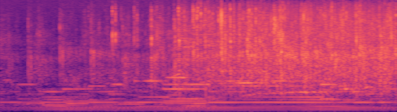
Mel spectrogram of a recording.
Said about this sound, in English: Some of you clapping in faith, but just go ahead. You don't know.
